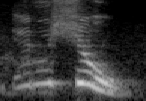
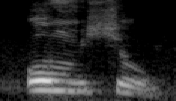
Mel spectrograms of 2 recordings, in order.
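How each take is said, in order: First: The word begins with an i vowel. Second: The word begins with a u vowel. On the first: The speaker calls it right. "Kalau kita ambil imshu" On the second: The speaker calls it wrong. "tak boleh guna umshu. Mesti baris bawah"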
